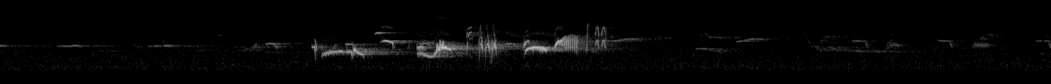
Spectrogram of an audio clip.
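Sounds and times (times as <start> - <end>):
Common blackbird warbling song: 0.0 - 10.5.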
